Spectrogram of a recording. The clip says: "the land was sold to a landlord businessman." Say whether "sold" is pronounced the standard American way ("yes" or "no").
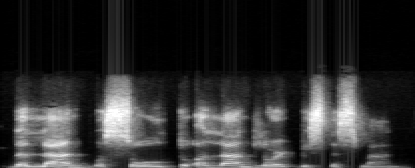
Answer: yes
